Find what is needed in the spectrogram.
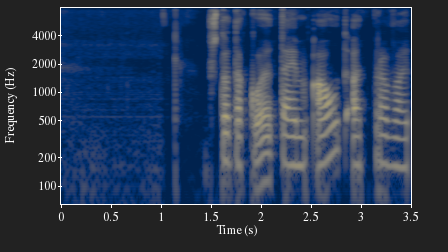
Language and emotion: Russian, neutral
